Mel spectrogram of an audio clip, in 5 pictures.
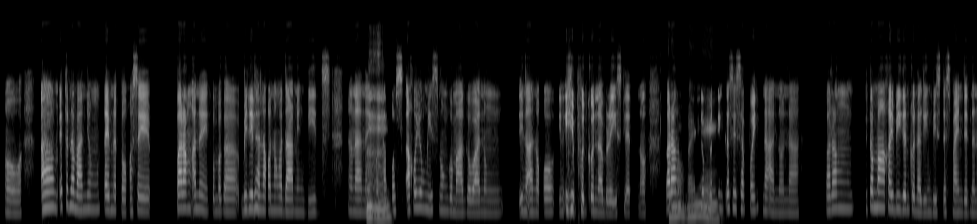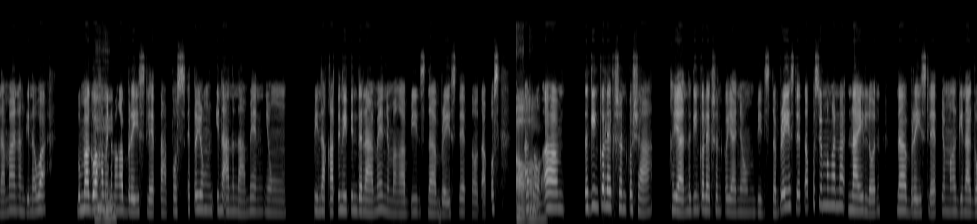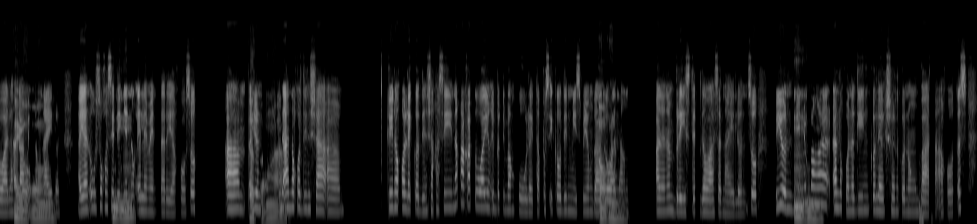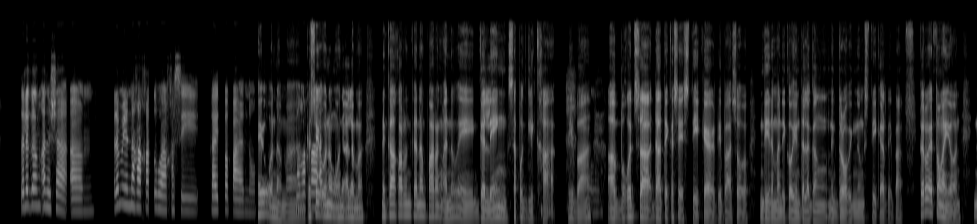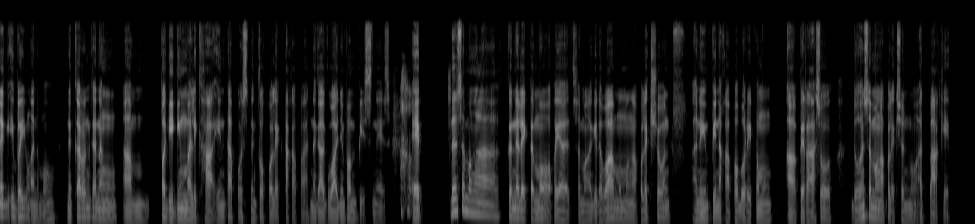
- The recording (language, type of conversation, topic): Filipino, podcast, May koleksyon ka ba noon, at bakit mo ito kinolekta?
- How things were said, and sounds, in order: chuckle; tongue click; other background noise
